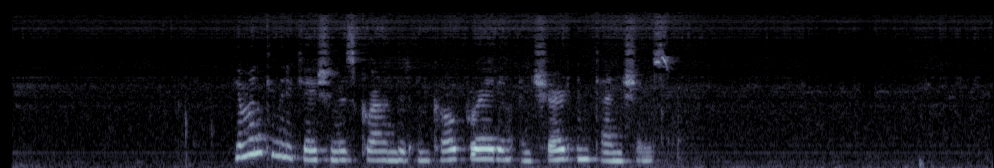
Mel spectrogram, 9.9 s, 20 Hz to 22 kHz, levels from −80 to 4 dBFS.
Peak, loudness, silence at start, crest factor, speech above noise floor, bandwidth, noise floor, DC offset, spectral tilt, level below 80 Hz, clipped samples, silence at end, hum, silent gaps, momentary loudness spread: -10 dBFS; -26 LUFS; 2.35 s; 18 dB; 31 dB; 16.5 kHz; -57 dBFS; under 0.1%; -5 dB/octave; -62 dBFS; under 0.1%; 0.7 s; none; none; 11 LU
